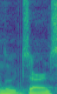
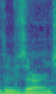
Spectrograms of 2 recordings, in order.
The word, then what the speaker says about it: Luzern: Becky, Sam's wife, spent 3 months in Luzern, so when I said Luzern, she corrected me. That's how you say it, Luzern.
